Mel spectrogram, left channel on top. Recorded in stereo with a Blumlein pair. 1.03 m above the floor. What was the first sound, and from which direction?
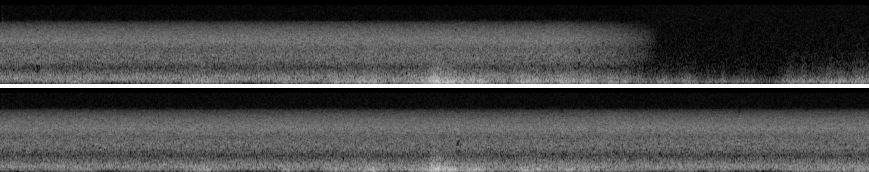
Only background noise.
